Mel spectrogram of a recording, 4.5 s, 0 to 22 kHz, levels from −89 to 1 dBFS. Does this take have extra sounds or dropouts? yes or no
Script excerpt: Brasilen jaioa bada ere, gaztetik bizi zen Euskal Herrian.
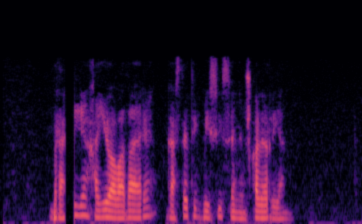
yes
